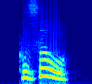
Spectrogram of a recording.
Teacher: у вас буква «к» все равно будет звучать звонко. Кзыл, потому что и после буквы «к» будет идти буква «з».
